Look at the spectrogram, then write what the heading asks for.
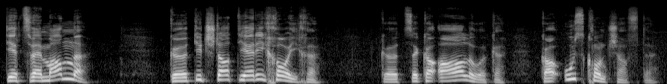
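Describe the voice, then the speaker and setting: Man acting Joshua, a slow, animated Swiss German leader. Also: mid-range voice, no echo. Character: Joshua, faithful, encouraging male leader of a biblical people. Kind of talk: children's Bible audio drama acting.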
